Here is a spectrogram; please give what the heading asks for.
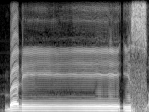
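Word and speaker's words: بَنِي إِسْرَائِيلَ: Ro awalnya dua harakat. Karena data setelahnya hamzah maka dipanjangkan dia empat atau lima harakat.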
